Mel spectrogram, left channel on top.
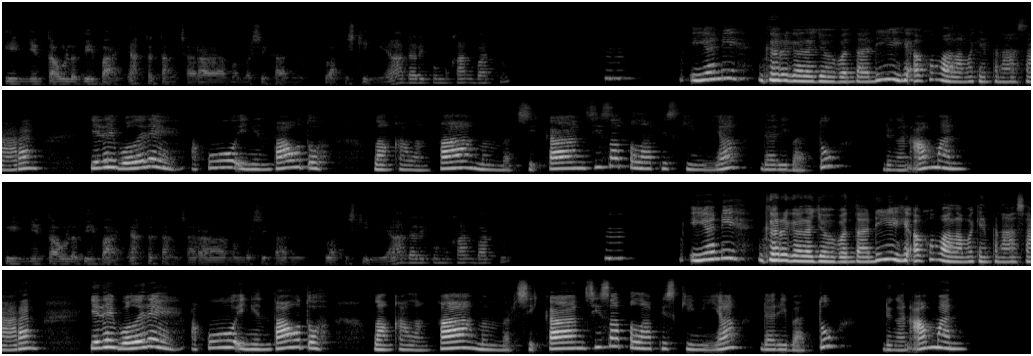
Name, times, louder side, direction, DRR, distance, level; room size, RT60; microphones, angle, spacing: voice 1, 0.0-5.1, left 2 dB, 60° left, 2.5 m, -48 dB
voice 2, 6.9-10.6 11.2-13.5 14.0-18.6 19.1-19.9, right 4 dB, 70° right, 0.9 m, -26 dB
7.8 x 4.4 x 3.9 m
head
